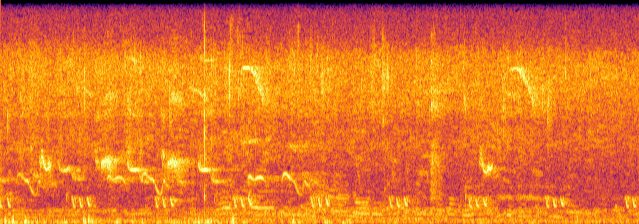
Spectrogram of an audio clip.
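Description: Birds chirping, with one short rapid trill-like call repeating about every half second to second, over a low rumble.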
